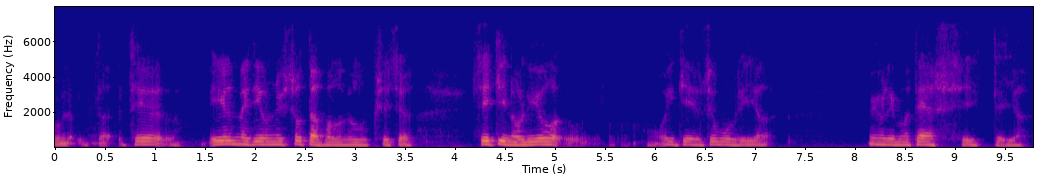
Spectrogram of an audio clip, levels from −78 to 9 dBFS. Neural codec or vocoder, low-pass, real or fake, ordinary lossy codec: none; 7.2 kHz; real; Opus, 24 kbps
